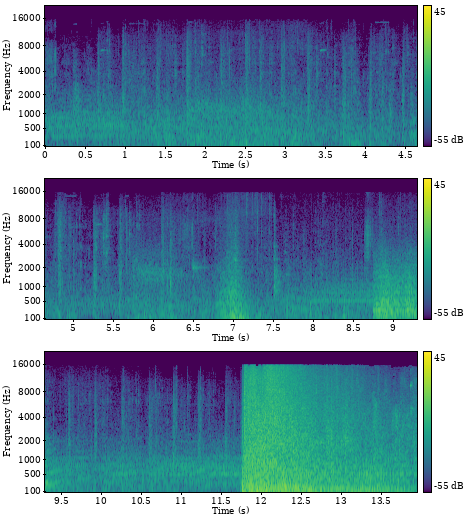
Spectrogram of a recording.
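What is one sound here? Footsteps crunch on gravel at a run.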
